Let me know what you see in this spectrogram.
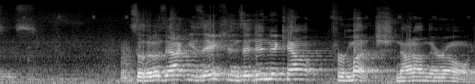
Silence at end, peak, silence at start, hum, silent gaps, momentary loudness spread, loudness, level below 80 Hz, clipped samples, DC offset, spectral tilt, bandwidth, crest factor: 0 s; 0 dBFS; 0 s; none; none; 21 LU; -11 LUFS; -38 dBFS; 0.4%; under 0.1%; -6.5 dB/octave; 17 kHz; 12 dB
